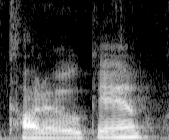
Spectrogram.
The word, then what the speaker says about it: karaoke: So, karaoke, but it correct pronunciation is karaoke.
